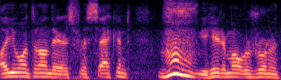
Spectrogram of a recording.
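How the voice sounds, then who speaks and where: Here a man talks at a very fast pace. His intonation is fairly even. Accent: Dublin. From Ireland, Dublin. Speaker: classic car hobbyist. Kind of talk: tutorial.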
